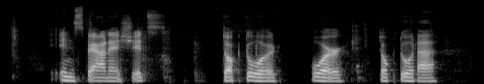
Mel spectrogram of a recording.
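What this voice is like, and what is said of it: Spanish words in an American accent. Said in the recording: “Don't make fun of my gringo accent.”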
